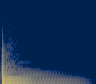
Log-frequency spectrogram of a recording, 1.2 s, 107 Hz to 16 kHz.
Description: TUB BASS A 1

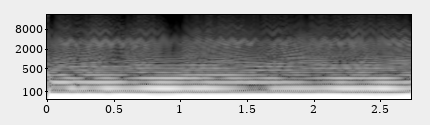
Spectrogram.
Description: Bass FX Note, Drum & Bass; AMG - Prototype Drum & Bass

